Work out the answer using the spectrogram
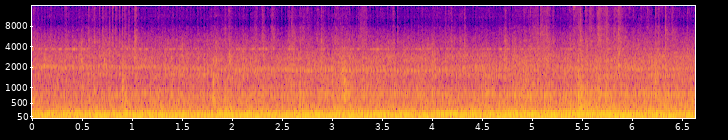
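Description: UAZ off-roader's engine and drivetrain running steadily under way, heard from inside the cab: a deep rumble with a thin, steady high whine above it and a few light rattles.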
